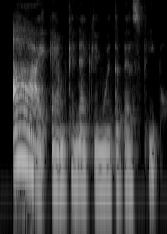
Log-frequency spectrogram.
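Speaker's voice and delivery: heavy stress on the opening word I. Affirmations with changing emphasis from day to day, stress on i. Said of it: "you can always emphasize the I".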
